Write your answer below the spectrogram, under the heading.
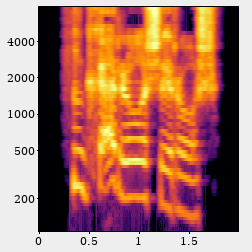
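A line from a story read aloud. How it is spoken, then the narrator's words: Scoffing grunt. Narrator (Russian): Хмыкнула та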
